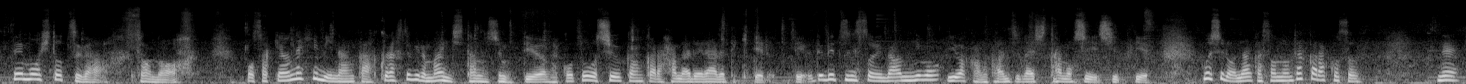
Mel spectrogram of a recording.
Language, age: Japanese, 20-39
